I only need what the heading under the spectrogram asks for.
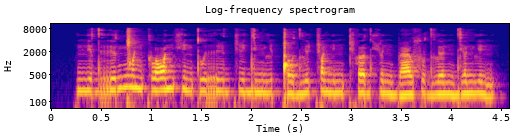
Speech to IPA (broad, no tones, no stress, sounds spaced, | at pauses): nʲ ʌ d rʲ ʊ d ŋ͡ǀ ʊ nʲ k l ɔ nʲ ç i nʲ tʷ i r i d c i dʲ ʊ nʲ lʲ ə ǃ ʊ d lʲ ʊ c ʌ nʲ ʊ nʲ cʰ ə d ç ʊ nʲ b æ sʷ ə d lʲ ɔ nʲ dʲ ɔ nʲ lʲ ə nʲ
